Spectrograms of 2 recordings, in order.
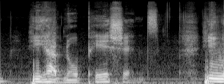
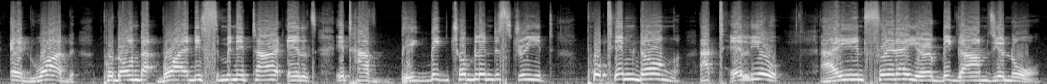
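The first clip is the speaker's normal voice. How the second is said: high, raised, forceful order; angry confrontation; 8 semitones higher, 4 dB louder than usual. A narrator's reading. Hat confronts Edward flogging Boy, angry raised voice. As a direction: step in and order him off.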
